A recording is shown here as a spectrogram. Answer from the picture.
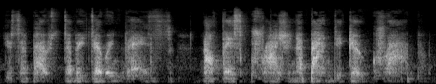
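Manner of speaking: very loud scolding yell; teacher screaming over the Crash Bandicoot music; angry shout. Retold or imitated. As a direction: tear into the pupil. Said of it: "the teacher goes".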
